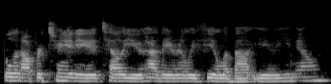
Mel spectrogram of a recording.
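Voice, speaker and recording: Low-voiced woman in her 40s, candid chatty guest, laughs a lot, slightly muffled audio. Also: steady tone, fast talker, a little mellow, a little hiss or hum. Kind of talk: casual conversation.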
